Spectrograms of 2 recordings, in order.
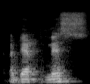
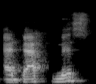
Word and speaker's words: adeptness: okay so deficiency and adeptness it's not pronounced as adaptness adapt is a different word adapt this is adept when you're adept at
